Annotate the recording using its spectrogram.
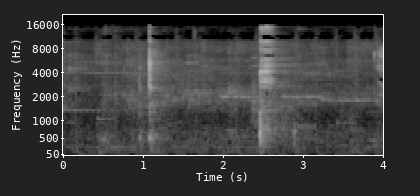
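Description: Ceramic dishware clinking: a white bowl and plate knocking together and on the hard counter, twice, with the second clink louder and ringing. Faint music plays underneath.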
